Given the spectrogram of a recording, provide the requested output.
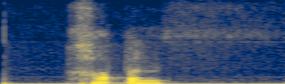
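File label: "gappen", Dutch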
